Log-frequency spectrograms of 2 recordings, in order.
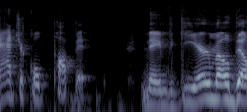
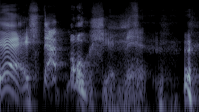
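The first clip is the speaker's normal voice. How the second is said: put-on Boston accent, much higher pitch; 7 semitones higher than usual. Quoting the director of Pinocchio, as Guillermo del Toro with an unexplained Boston accent. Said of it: "I don't know why Guillermo del Toro has a Boston accent".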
